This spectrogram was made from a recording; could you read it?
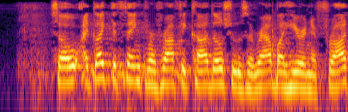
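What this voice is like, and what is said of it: New York accent. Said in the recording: “as you can hear from the New York accent.”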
